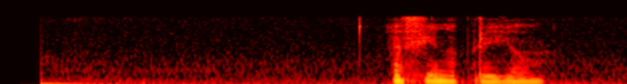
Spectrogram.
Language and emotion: Russian, neutral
